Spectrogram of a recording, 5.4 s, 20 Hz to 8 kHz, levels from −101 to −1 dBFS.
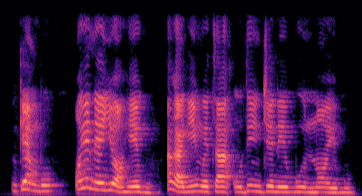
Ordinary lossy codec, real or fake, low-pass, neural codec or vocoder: none; real; 7.2 kHz; none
